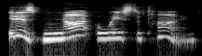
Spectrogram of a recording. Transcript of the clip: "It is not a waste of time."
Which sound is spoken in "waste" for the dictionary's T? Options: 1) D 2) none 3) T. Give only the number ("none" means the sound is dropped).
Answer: 3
